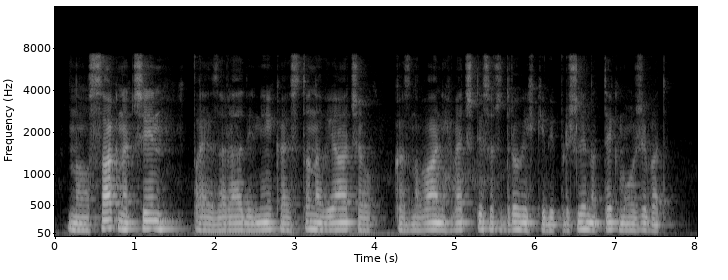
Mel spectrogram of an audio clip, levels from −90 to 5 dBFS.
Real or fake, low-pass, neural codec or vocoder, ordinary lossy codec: real; 7.2 kHz; none; none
